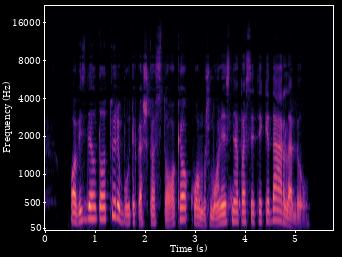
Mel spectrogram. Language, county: Lithuanian, Šiauliai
